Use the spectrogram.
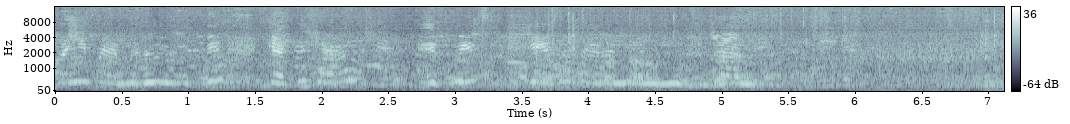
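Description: A busy street market at the Brunnenmarkt full of overlapping voices and vendors calling out, a dense, continuous babble of crowd chatter with no single speaker standing clear.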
